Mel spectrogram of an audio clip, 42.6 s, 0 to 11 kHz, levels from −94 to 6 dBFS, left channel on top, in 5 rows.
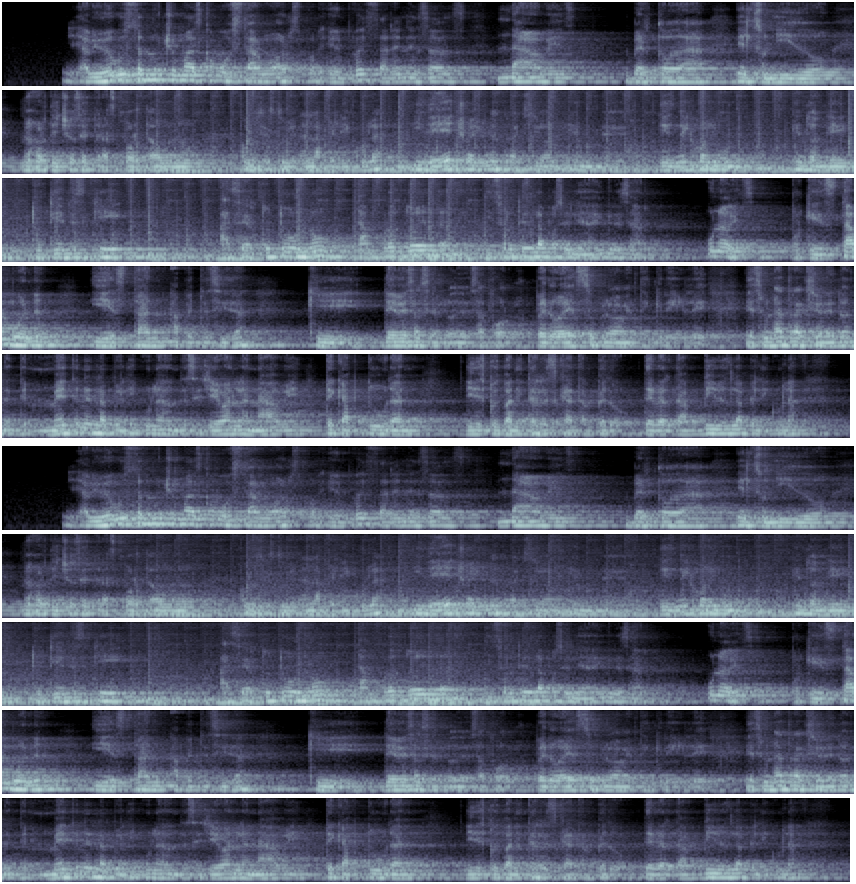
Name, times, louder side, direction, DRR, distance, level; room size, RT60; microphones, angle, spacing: voice 1, 0.6-4.5 4.9-5.7 6.2-8.4 8.7-10.6 10.9-16.0 16.4-18.4 19.2-23.6 24.1-24.6 24.9-26.1 26.4-28.2 28.6-38.3 38.7-42.2, left 1 dB, 25° left, 6 dB, 1.4 m, -24 dB
sound 1, 9.6-22.4, equal, 45° left, 2.3 m, -29 dB
25.0 x 19.5 x 7.0 m, 2.7 s
head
